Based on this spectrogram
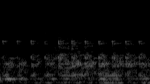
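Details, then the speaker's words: Fan with metal blades that stops by itself after about 5 minutes and runs slow: steady quick diesel-like knocking about four a second over the hum; motor coil fine, fault at the shaft and bushing. "W suaranya kayak diesel ya. Tok tok tok tok tok tok tok tok."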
